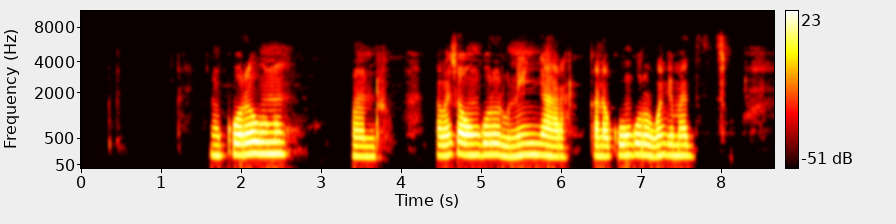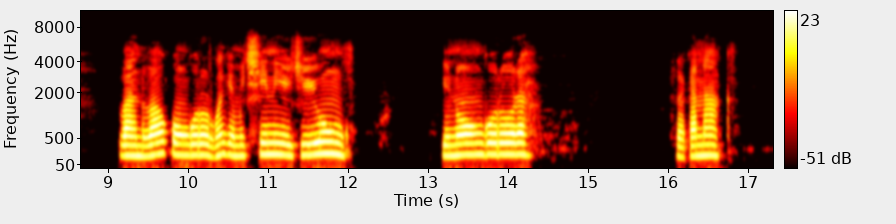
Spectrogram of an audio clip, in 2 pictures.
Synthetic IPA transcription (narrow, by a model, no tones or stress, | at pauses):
muko̞ɾe̞uno | ʋantʰu | aʋat͡ʃaoŋɡo̞ɾo̞rwane̞ɲaɾa | kanakuoŋɡo̞ɾo̞rwaŋɡe̞mad͡zit͡so | ʋantʰuʋakuoŋɡo̞ɾo̞rwaŋɡe̞mit͡ʃinije̞t͡ʃijuŋɡu | ino̞ːŋɡo̞ɾo̞ɾa | ʐ̥akanaːkḁ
